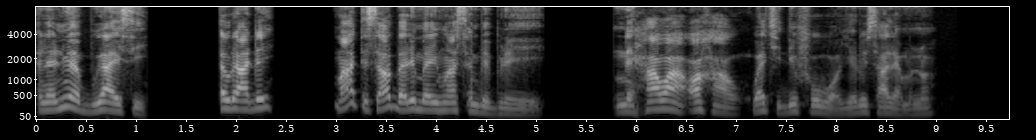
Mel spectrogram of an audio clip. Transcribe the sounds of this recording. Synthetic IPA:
ɛ˨næ̃˨nũ˦æ˨bu˨a˦˨e˨sḛ˨ | æ˨wu˨ɾa˨dɪ˦ | mã˦tʰɪ˨sɛ˦ɔ˦bæ˨ɾi˦mæ̃˨ɲĩ˦ɦʊ̃˦a˦sɛ̃˦mbe˨bɾḛː˨ | nɪ̃˨ha˦wa˦˨ʔɔ˦ha˨wwæ˦t͡ɕʰi˨dɪ˦fʊ˦wɔ˨je˨ɾu˦sa˦lɛ̰˨mnʊ̃˦

